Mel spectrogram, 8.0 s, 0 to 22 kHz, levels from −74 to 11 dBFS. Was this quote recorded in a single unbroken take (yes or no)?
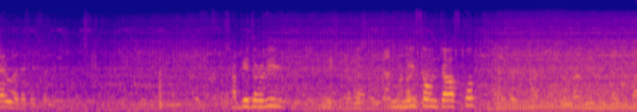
yes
